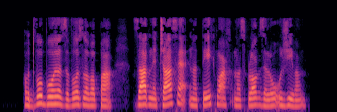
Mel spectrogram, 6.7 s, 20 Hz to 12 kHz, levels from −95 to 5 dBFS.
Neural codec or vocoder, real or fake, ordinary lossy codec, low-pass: codec, 16 kHz, 2 kbps, FunCodec, trained on LibriTTS, 25 frames a second; fake; MP3, 32 kbps; 7.2 kHz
